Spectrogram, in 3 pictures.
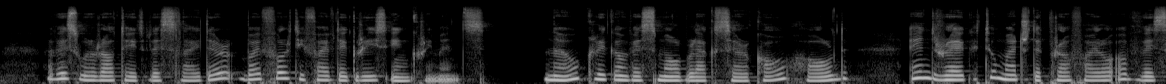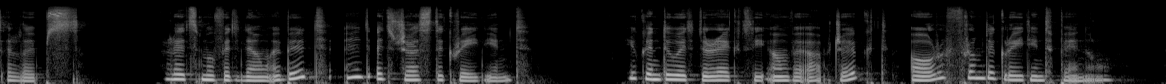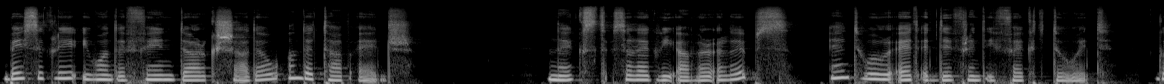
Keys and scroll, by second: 29.6 v.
